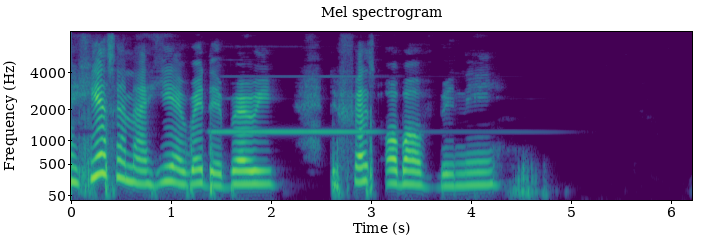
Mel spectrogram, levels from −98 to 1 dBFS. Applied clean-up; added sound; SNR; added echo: classical method log-MMSE.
